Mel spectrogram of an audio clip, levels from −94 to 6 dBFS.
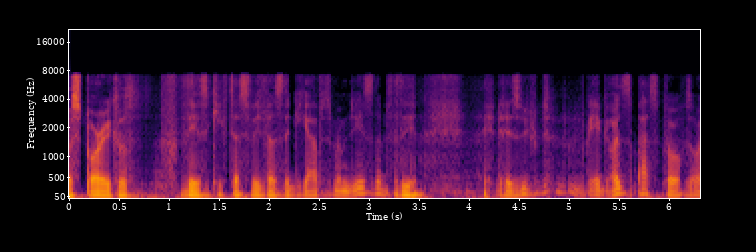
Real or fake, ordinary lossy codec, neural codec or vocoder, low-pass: fake; none; codec, 16 kHz in and 24 kHz out, 0.4 kbps, LongCat-Audio-Codec, four codebook decoder; 7.2 kHz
